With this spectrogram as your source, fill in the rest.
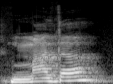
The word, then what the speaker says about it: mother: my father mother father pronunciation is very important it's mother father far is Long mother it's short so four of us this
